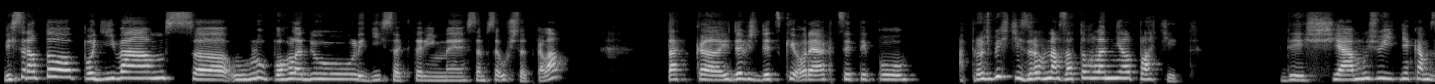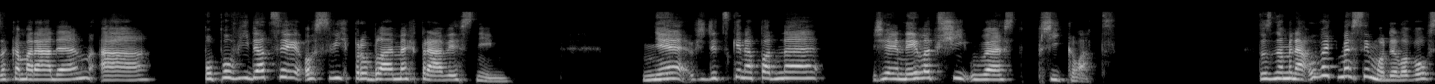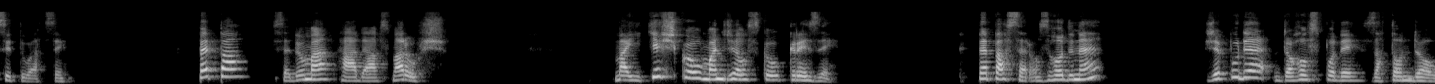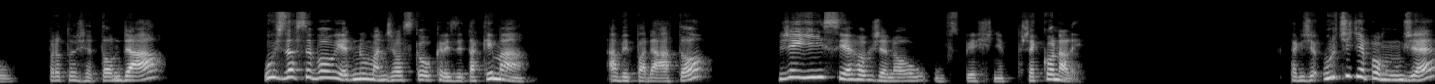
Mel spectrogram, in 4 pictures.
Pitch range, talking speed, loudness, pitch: 200-285 Hz, 105 wpm, -19 LUFS, 230 Hz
